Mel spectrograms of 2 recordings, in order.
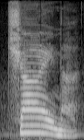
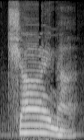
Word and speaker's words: China: consonant the letter n you can also hear when we read the word that the first syllable is stressed china china china when the syllable is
